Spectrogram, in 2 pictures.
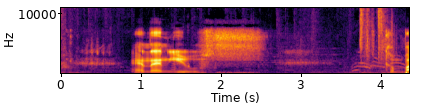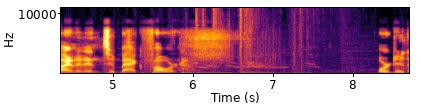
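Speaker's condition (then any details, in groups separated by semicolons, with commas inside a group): Cerebral palsy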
